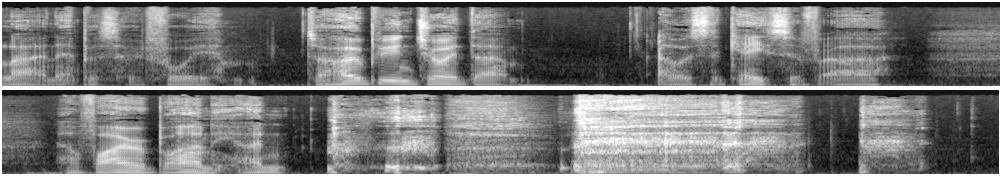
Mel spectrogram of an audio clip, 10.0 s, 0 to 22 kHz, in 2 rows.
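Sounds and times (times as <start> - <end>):
speech: 0.0 - 2.7, 3.3 - 4.5, 5.3 - 7.2
person coughing: 6.6 - 9.7.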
